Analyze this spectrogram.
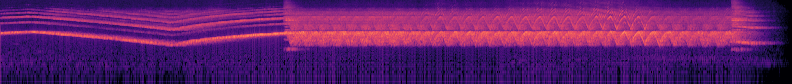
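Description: An ambulance siren sounds loud, starting with a slow rising-and-falling wail, then switching to a rapid warbling yelp that continues steadily until it cuts off.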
